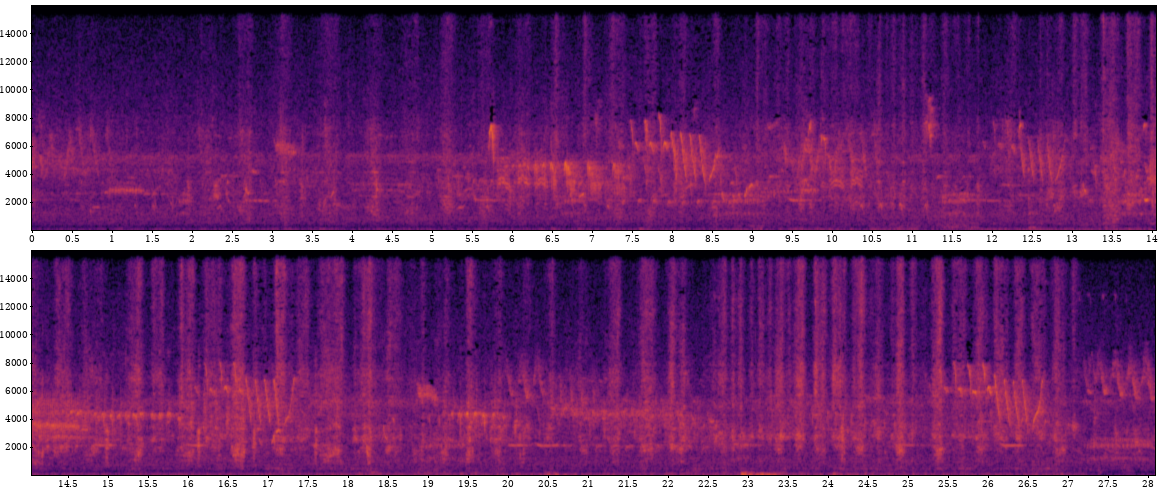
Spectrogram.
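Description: Several small birds chirping and singing in quick repeated trills, over faint rapid light clicks that grow thicker in the second half.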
